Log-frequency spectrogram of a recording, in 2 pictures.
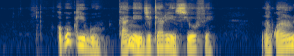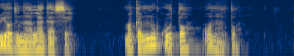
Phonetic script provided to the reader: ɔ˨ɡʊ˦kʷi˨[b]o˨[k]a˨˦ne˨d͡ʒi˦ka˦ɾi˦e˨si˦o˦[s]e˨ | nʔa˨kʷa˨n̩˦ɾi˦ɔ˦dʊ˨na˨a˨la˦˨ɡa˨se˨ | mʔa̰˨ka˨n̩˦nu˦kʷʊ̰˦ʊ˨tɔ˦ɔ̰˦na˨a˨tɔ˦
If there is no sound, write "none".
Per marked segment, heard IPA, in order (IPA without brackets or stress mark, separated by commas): ɡ͡b, k, f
